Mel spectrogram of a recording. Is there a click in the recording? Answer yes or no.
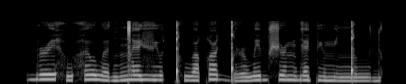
yes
